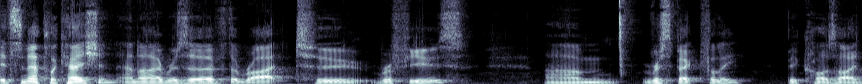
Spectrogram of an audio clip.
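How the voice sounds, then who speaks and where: Speaking at a moderate pace with an Australian accent, a man keeps a fairly low voice and fairly even intonation on a very clean recording with a silent background. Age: 50s. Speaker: mindfulness coach and author. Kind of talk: interview conversation.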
